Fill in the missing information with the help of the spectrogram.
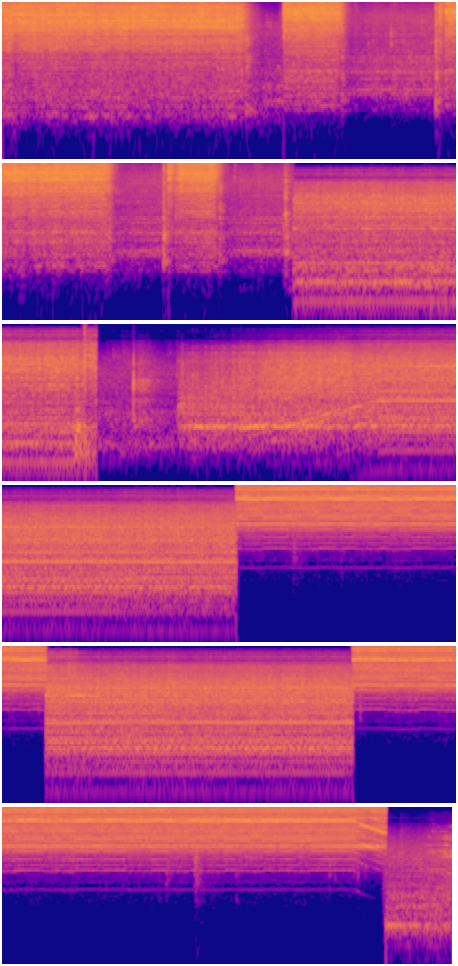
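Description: Metalworking power tools in a run of abruptly cut clips. For the first several seconds there is stop-start harsh noise. About twelve seconds in, a motor spins up with a rising whine and then runs steadily.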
